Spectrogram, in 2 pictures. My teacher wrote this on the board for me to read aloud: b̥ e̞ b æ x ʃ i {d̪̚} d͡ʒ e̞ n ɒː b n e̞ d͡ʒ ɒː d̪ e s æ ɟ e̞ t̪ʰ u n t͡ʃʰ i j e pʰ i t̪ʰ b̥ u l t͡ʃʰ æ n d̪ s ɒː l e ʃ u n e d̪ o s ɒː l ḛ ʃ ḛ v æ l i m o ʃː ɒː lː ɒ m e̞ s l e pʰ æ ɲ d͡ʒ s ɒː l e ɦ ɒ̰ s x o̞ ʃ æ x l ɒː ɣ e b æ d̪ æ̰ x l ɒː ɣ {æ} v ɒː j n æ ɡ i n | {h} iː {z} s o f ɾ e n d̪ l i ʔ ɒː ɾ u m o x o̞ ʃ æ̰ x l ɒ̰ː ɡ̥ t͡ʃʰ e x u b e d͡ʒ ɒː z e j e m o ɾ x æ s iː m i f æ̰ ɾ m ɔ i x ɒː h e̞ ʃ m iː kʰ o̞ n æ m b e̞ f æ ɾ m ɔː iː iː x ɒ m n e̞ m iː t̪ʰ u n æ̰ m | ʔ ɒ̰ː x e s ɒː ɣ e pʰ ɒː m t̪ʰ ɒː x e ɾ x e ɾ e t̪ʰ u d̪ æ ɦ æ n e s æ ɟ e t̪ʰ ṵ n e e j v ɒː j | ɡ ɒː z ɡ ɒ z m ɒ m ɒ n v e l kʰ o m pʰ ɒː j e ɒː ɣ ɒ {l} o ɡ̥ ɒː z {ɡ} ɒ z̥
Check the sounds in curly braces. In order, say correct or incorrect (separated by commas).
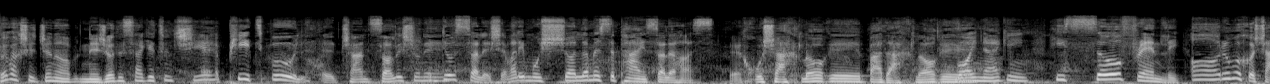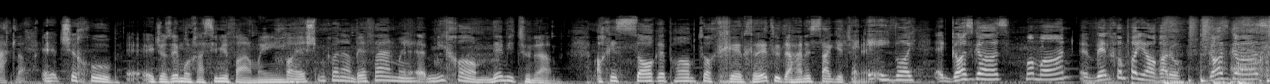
correct, incorrect, correct, correct, incorrect, correct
